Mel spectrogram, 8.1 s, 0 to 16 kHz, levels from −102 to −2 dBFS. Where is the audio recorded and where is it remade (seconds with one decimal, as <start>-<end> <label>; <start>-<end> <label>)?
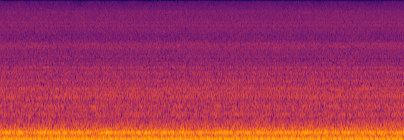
0.0-0.5 remade; 0.5-1.4 recorded; 1.4-3.1 remade; 3.1-3.8 recorded; 3.8-6.6 remade; 6.6-7.2 recorded; 7.2-8.1 remade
